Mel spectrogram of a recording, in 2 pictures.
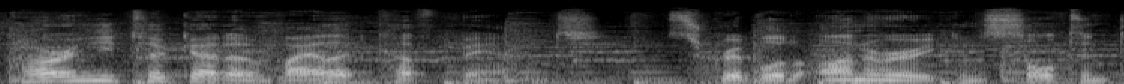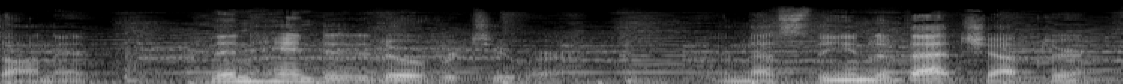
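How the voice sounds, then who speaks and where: A man's voice: medium pitch, big pitch swings, a little fast, music in the background. A man narrating a story in the first person with a dry, sardonic manner.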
